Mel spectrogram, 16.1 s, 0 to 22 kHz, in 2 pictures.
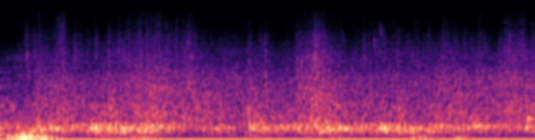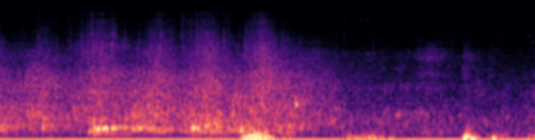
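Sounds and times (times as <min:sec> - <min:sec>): water trickling and sloshing: 0:00.0 - 0:16.0.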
